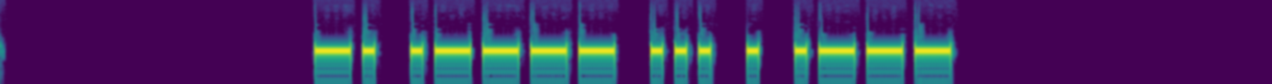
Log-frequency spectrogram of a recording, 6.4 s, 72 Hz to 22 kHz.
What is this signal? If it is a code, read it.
Morse code, heard as a keyed tone, about 20 wpm, 700 Hz. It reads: N1SEJ
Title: Speed Racing - USA 1x3 Call Signs 17wpm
